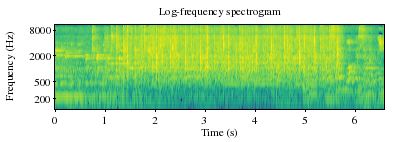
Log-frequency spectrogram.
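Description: A girl's voice holds the last sung note of a song, then an audience applauds for about five seconds.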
